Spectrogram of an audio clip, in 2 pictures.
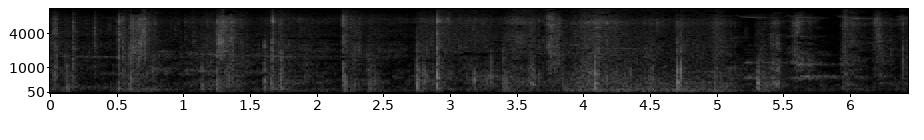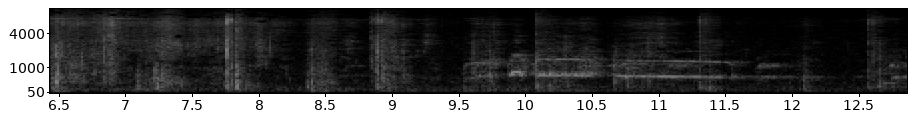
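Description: Hikers' footsteps and trekking-pole taps on a dirt trail, a run of irregular crunches and clicks. Near the end a rooster crows once, a drawn-out call of about two seconds.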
